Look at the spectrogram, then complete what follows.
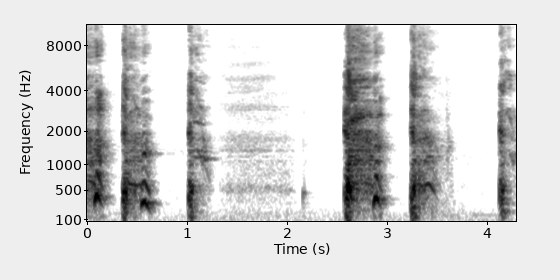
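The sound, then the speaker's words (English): A series of harsh coughs comes in clusters of short bursts, with a quiet pause in the middle before several more loud coughs follow. “It's the coughing that really... That really gets it going.”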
